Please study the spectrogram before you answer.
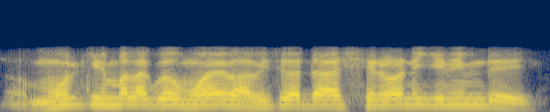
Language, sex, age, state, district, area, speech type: Assamese, male, 18-30, Assam, Barpeta, rural, conversation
